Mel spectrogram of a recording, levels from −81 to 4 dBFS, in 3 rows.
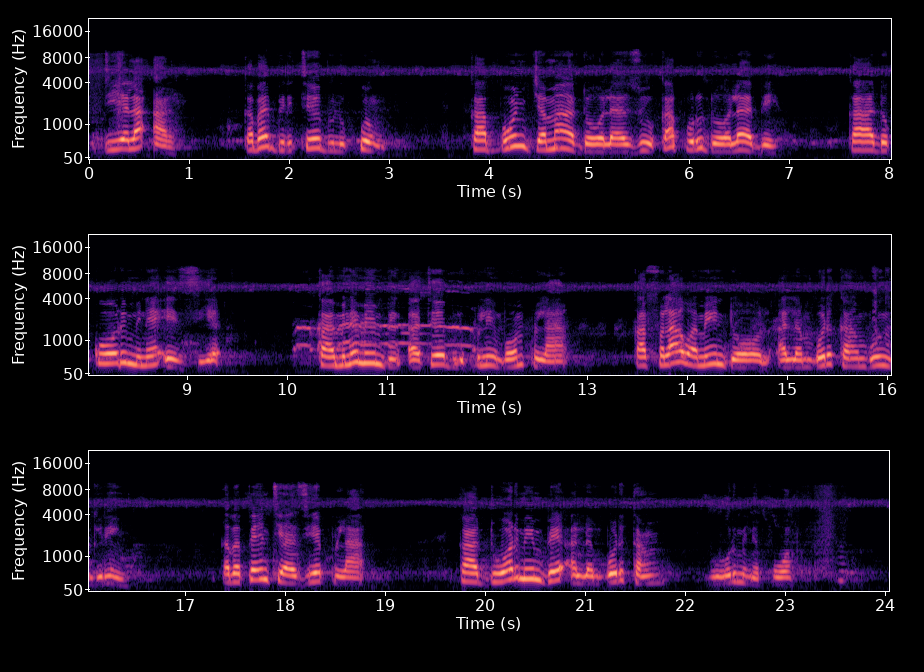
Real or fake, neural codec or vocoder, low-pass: fake; vocoder, 44.1 kHz, 128 mel bands, Pupu-Vocoder; 9.9 kHz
